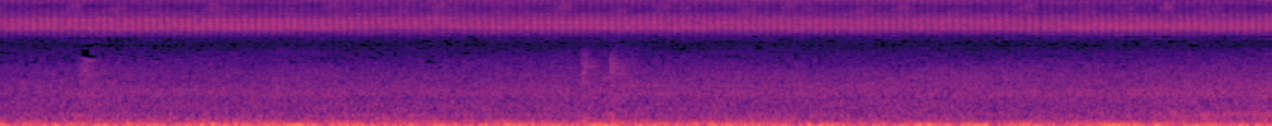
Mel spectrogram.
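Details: Grasshopper calling in the middle of the night from roadside bush on the edge of Tallinn, captured on a phone: continuous high, hissing trill holding one pitch throughout, with faint low background hum and a couple of soft clicks.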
